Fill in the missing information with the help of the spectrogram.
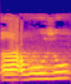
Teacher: اعوذ زال کو نرمی سے پڑھیں گے اور لمبا نہیں کرنا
